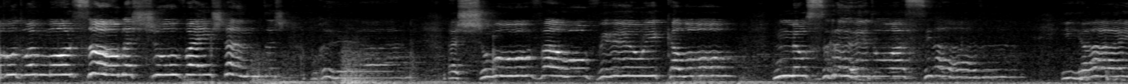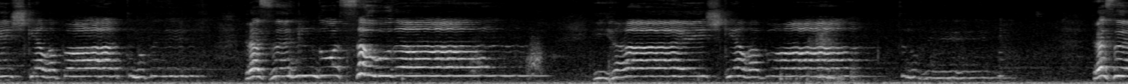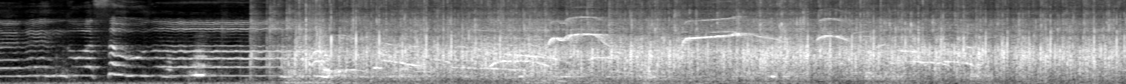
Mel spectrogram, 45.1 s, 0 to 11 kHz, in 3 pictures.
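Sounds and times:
breaths between phrases: 0:17.8 - 0:18.3, 0:29.1 - 0:29.6.

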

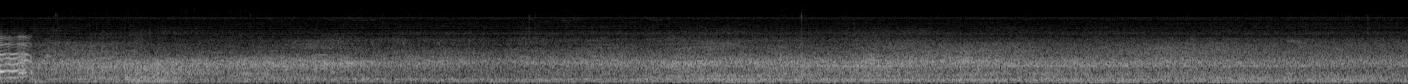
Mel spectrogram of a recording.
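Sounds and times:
distant road traffic: 0:00.0 - 0:14.0.

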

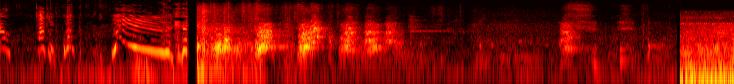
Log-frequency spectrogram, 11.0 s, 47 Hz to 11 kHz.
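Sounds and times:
dog barking: 0:03.2 - 0:06.1, 0:08.4 - 0:08.7.

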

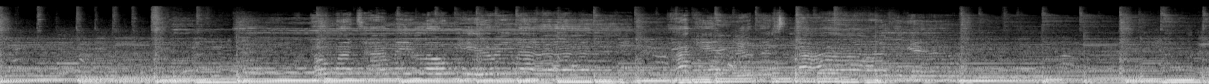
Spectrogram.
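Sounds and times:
bending guitar lead melody: 0:00.0 - 0:12.0
blues rock band playing: 0:00.0 - 0:12.0.

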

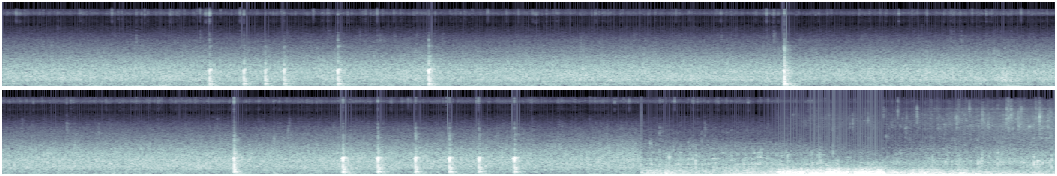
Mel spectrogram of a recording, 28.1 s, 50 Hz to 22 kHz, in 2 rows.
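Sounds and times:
heavy rain falling: 0:00.0 - 0:28.0
low rumble of thunder: 0:22.6 - 0:28.0.

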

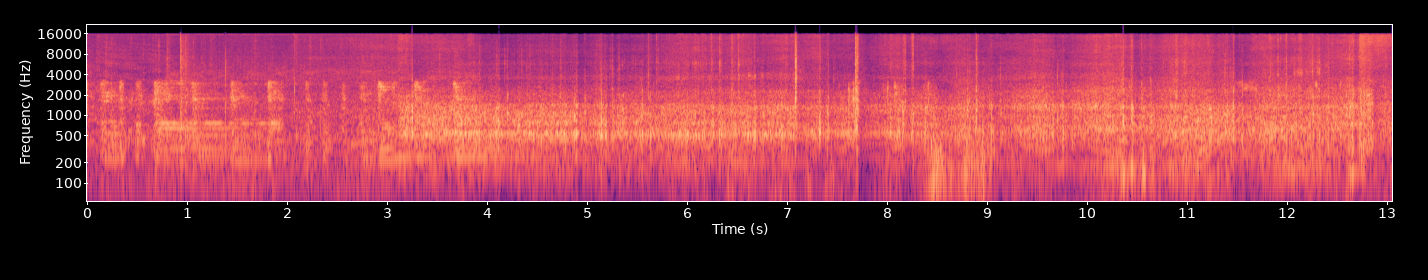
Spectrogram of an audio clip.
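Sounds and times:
skateboard landing clack: 0:00.0 - 0:13.0
skateboard wheels rolling on concrete: 0:00.0 - 0:13.0
skateboard tail pop: 0:00.7 - 0:09.2.

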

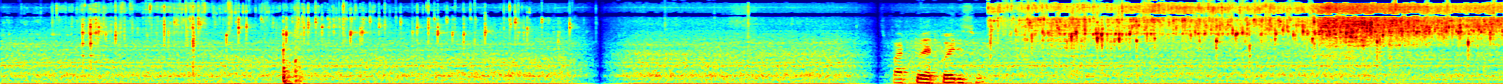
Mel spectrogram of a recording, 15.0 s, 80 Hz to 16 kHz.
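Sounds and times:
spices sizzling in oil: 0:00.4 - 0:05.8, 0:09.9 - 0:15.0.

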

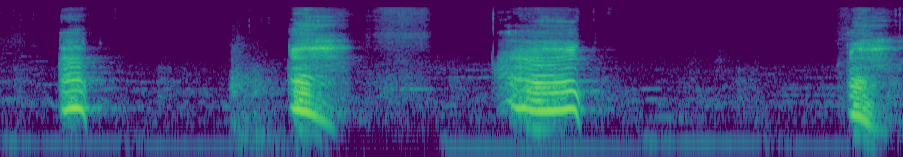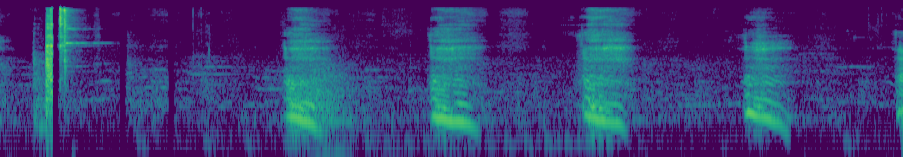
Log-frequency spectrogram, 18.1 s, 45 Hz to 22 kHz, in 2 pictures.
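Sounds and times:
sharp metal clink: 0:09.5 - 0:10.2.

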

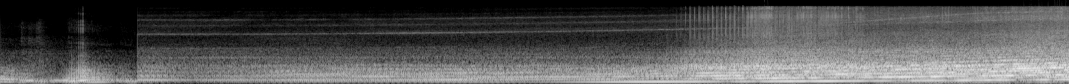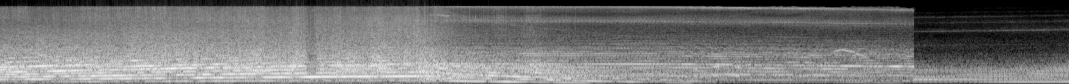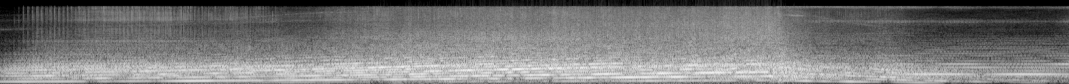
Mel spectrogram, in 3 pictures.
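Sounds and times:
car engine revving on dyno: 0:00.6 - 0:32.0
loud rushing noise: 0:12.9 - 0:22.0.

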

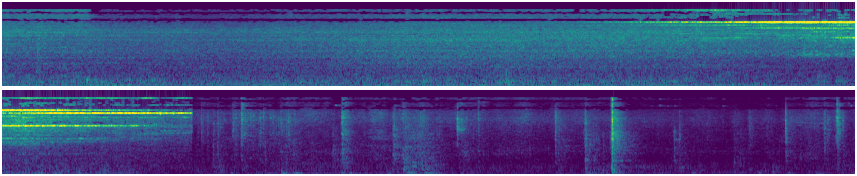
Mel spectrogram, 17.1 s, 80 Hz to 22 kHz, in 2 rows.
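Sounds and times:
train wheels rumbling and squealing: 0:02.4 - 0:10.5.

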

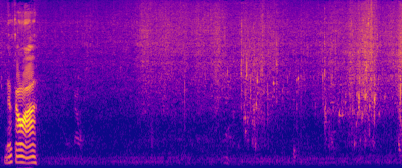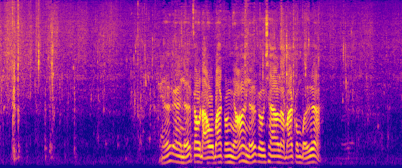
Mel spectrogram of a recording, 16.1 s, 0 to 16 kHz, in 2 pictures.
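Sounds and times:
steady low hum: 0:00.0 - 0:16.0
water splashing and dripping: 0:04.7 - 0:16.0.

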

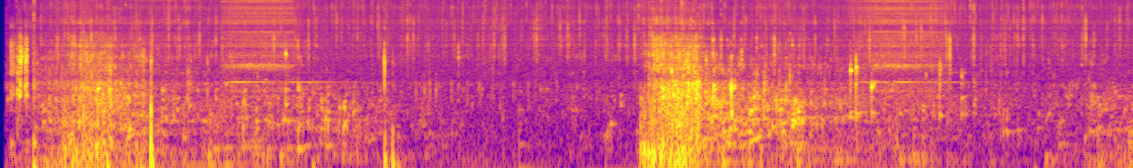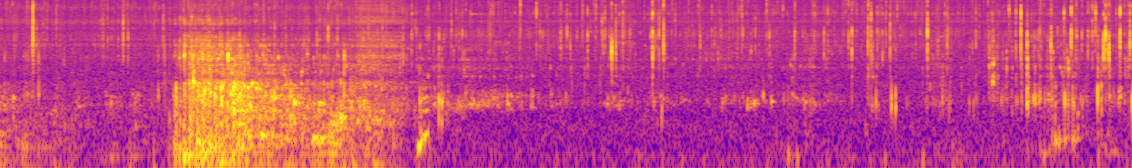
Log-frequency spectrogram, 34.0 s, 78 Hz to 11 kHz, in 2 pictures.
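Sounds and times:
exhaled bubbles rushing underwater: 0:00.1 - 0:06.8, 0:09.0 - 0:25.5
regulator inhalation hiss: 0:03.2 - 0:05.0, 0:12.8 - 0:14.6, 0:22.1 - 0:23.2.

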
